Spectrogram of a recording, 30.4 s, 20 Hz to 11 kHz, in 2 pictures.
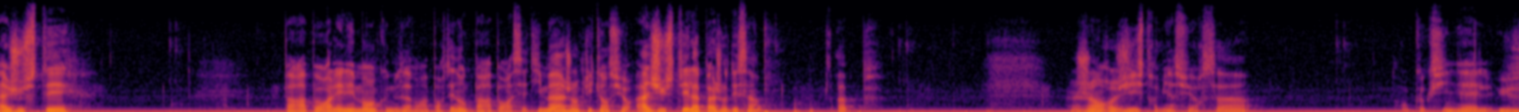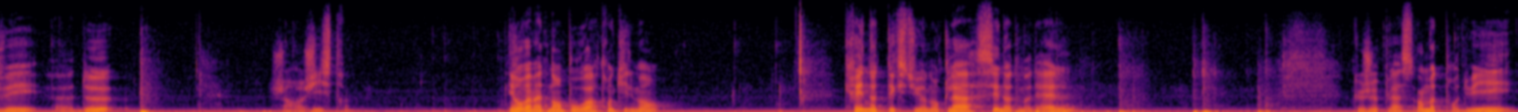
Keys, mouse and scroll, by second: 0.5 click, 1.8 click, 7.8 click, 9.1 click, 9.6 right click, 11.6 click, 13.4 click, 15.8 click, 16.7 KP_2, 18.1 click, 19.6 middle click, 22.6 click, 24.4 click, 25.2-27.4 typing, 27.8 Return, 29.1 click, 29.8 click.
